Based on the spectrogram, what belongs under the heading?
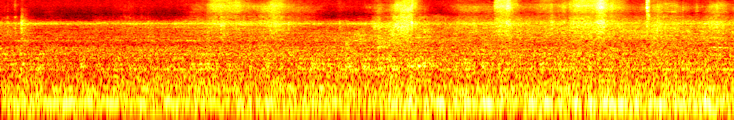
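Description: Steady low rumble of a commuter train in motion, heard from inside the passenger car. A few faint, light clicks sound over it.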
